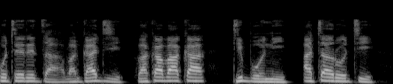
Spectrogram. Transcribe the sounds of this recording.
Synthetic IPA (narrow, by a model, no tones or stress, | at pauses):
ote̞ɾe̞d͡zaʋaɡʱadʱiʋakaʋaka | d̥ʱibʱo̞niataɾo̞ːti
